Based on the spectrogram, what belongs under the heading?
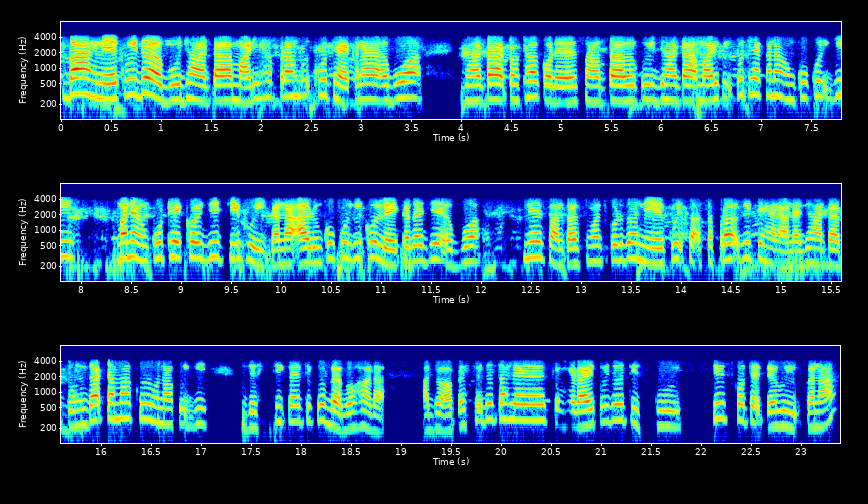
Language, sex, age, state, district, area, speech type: Santali, female, 18-30, West Bengal, Purba Bardhaman, rural, conversation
